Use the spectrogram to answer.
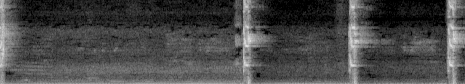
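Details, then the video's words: Lutino opaline lovebirds kept in a cage give three sharp, very high, clipped chirps, each separated by over a second of near quiet with a faint low hum. "Love birds sounds"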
